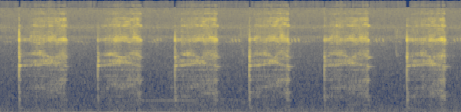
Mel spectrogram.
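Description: An axe edge is sharpened with a file in six separate strokes, each a bright scraping rasp lasting about half a second, with short pauses between and no voices.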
